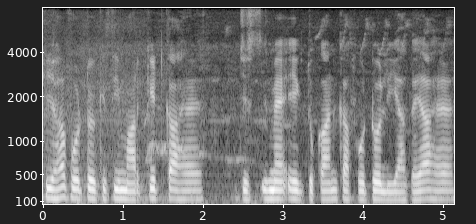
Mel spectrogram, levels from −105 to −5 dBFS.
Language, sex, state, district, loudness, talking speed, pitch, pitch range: Hindi, male, Haryana, Charkhi Dadri, -17 LUFS, 165 wpm, 130 Hz, 125-135 Hz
